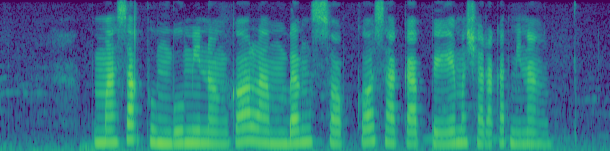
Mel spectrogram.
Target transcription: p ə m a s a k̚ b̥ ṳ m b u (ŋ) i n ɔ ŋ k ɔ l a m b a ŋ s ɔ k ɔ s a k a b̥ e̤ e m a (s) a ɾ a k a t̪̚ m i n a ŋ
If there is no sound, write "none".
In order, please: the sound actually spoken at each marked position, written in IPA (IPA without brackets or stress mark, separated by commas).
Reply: m, ʃ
